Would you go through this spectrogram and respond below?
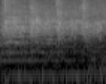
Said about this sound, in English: Somebody clap their hands for the African-American church. Unashamedly, without embarrassment.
